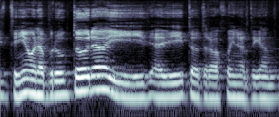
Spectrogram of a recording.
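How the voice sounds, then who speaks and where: Speaking at a fairly quick pace, a man has a dark, mellow tone at a medium pitch. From Uruguay, Montevideo. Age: 30s. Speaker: podcast host. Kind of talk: casual chat.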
